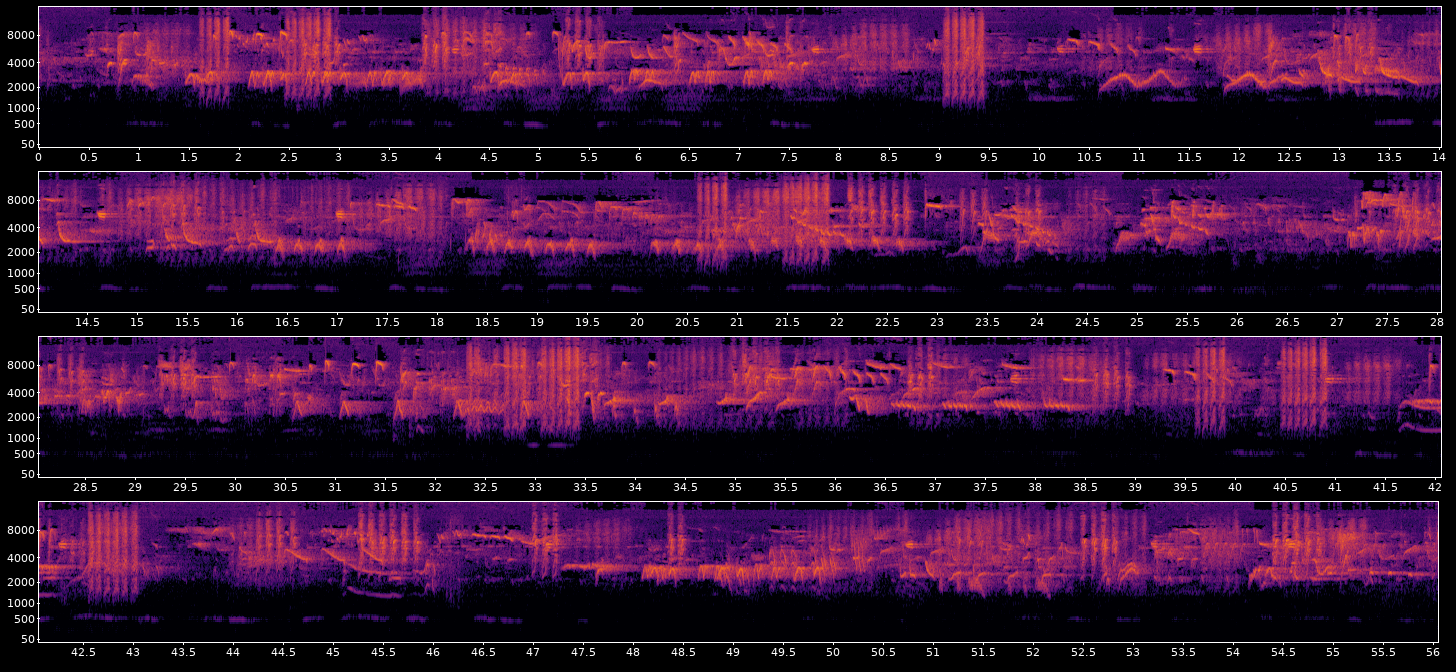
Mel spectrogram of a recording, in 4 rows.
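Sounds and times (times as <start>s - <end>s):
birds chirping and whistling: 0.6s - 56.0s
lower repeated bird calls: 0.8s - 56.0s.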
